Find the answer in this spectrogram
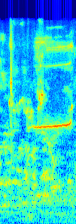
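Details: A talking rose-ringed (ringneck) parakeet, said to speak about ten words and mimic cats, chickens and other birds, is being prompted to say 'mithu'. It rasps out a short, speech-like word: a scratchy squawk, then a thin, steady, high whistled tone.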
